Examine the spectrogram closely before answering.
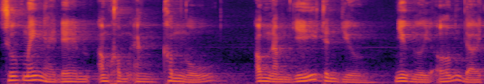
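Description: The intonation stays lively. The delivery is plain reading aloud.

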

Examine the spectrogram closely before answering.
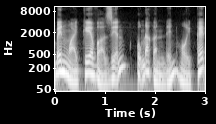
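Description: This is reading aloud in a natural voice. The delivery stays natural throughout.

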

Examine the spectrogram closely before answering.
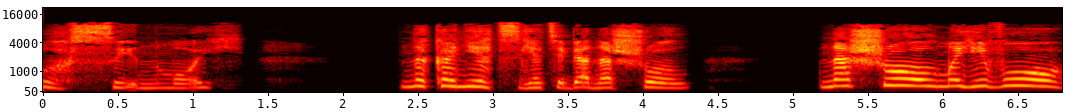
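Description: Using a put-on character voice, a woman speaks at a very slow pace with high pitch, ordinary pitch variation and a slightly mellow tone, in a dry, close sound with no echo.

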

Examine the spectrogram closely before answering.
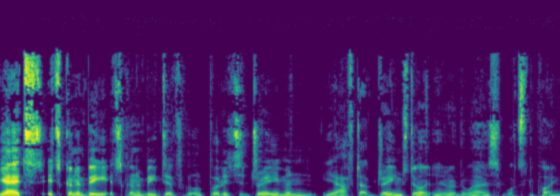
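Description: A man with a Teesside accent at a medium pitch, fairly quick with hardly any pauses and big swings in loudness. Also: ordinary pitch variation. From Teesside, northern England. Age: 50s. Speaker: comedian. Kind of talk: casual chat.

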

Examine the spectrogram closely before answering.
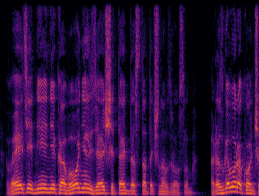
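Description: Someone is reading aloud in a natural voice, and the background is quiet.

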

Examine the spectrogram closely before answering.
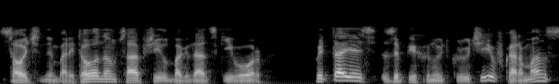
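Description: A natural read-aloud voice over a quiet background

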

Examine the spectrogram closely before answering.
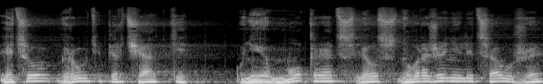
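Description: A natural reading voice and its ordinary pitch variation

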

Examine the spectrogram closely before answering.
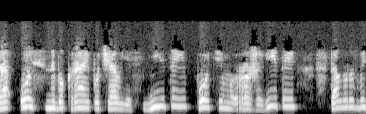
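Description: The recording features a natural reading voice with ordinary pitch variation.

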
